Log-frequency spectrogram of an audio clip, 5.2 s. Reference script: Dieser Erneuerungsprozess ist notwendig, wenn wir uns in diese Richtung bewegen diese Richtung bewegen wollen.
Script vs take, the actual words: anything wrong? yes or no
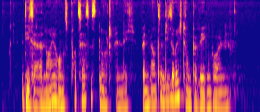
yes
